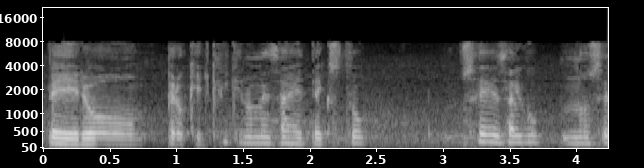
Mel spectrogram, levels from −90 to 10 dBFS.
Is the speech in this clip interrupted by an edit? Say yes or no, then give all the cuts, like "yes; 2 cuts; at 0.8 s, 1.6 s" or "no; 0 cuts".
yes; 2 cuts; at 1.2 s, 3.2 s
